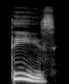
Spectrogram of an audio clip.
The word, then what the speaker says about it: these: Pero presta atención a la pronunciación de estas dos. This. These. This. These. ¿Notaste la diferencia?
